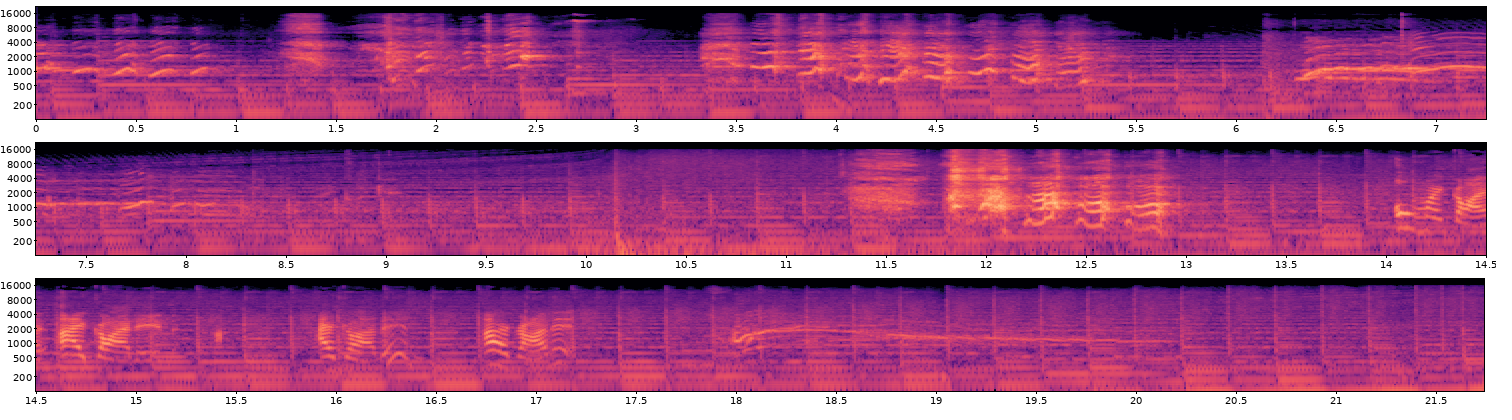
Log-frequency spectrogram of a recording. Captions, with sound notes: [LAUGHS] Woo! Let me click it. [SOBS] Oh, my god! I got in! I got in. I got in. [SCREAMS]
